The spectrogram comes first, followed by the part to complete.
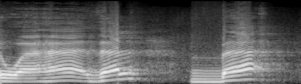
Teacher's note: Jadi karena dia sifatnya adalah jahar, jadi nggak ada nafasnya. Jadi ketika kita mengucapkan huruf ba jangan sampai ada nafasnya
